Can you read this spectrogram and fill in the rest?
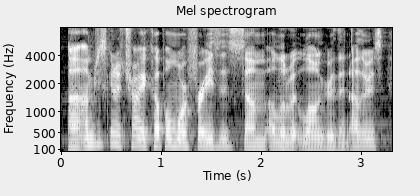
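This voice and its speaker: A man with a slightly high, slightly raspy voice talks his way through his code on a livestream, chatty and upbeat as he goes. Keyboard clicks and faint music play underneath. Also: fast talker. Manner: thinks aloud while typing, chatty and upbeat. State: slightly raspy after a drink. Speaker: programming livestreamer. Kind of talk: live coding stream, casual talk-through.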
